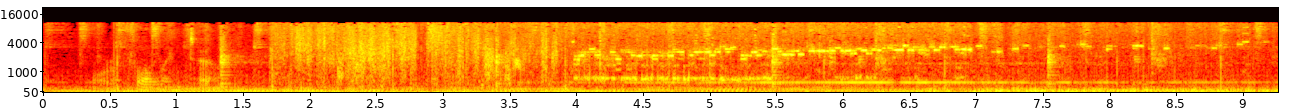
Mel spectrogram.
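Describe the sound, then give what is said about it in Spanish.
Jupiter radio emissions: a steady, loud wash of static crackling with irregular popping bursts, joined midway by thin wavering tones that rise and fall. “Algunos oyentes describen estos sonidos como de pájaros carpinteros u olas batiendo en una playa.”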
